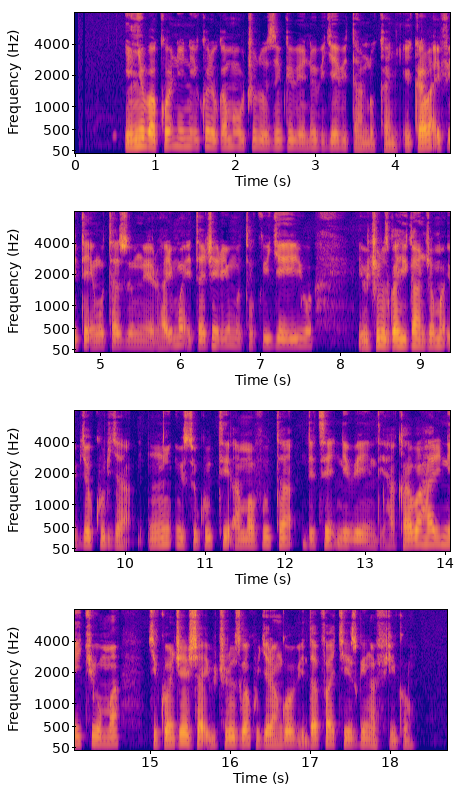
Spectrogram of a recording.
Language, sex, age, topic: Kinyarwanda, male, 25-35, finance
